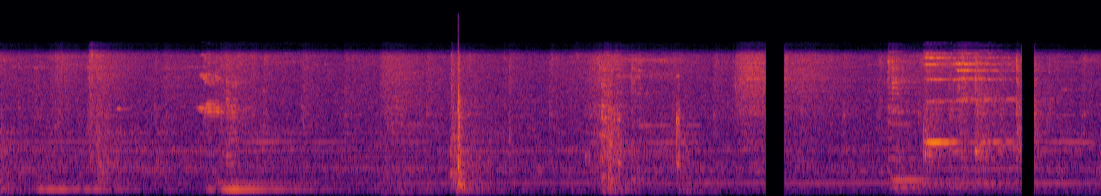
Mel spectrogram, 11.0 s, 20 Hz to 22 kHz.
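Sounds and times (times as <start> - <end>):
machine humming: 0.0 - 7.3.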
